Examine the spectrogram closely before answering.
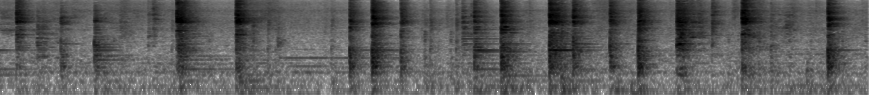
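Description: Metal wok spatula and ladle clanking and scraping against a steel wok as fried rice is tossed and mixed. The strikes are sharp and irregular, about one or two a second, several with a short metallic ring.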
